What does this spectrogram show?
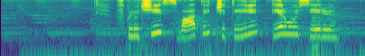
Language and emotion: Russian, neutral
